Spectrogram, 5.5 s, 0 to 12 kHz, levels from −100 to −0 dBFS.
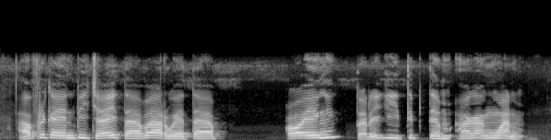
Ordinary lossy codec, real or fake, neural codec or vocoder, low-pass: none; real; none; 7.2 kHz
